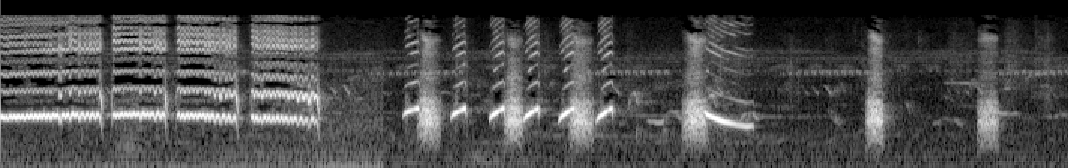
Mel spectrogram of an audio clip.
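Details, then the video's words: Female laughingthrush calling "ro ro" to stir up a male: a run of steady, harmonic-rich whistled notes, then rising and falling whistles and short broad bursts at irregular intervals. "Khướu mái ro ro kích trống"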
